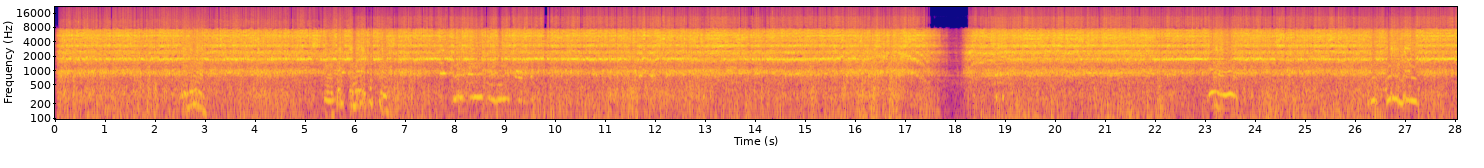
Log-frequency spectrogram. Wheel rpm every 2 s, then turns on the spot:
240, 230, 230, 230, 230, 230, 230, 230, 140, 150, 230, 230, 230, 220.
none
